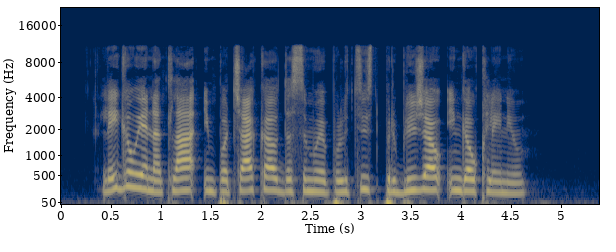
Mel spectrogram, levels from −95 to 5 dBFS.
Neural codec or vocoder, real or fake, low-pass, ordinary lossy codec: none; real; 10.8 kHz; MP3, 96 kbps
